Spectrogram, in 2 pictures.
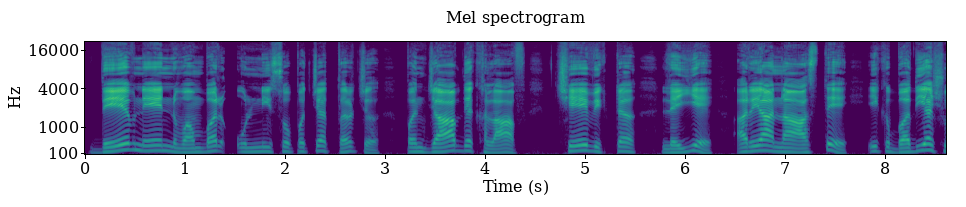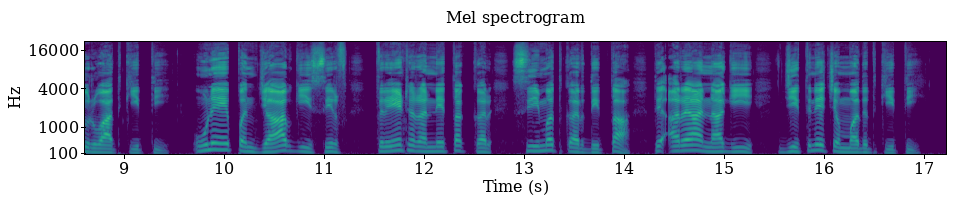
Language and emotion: Dogri, neutral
